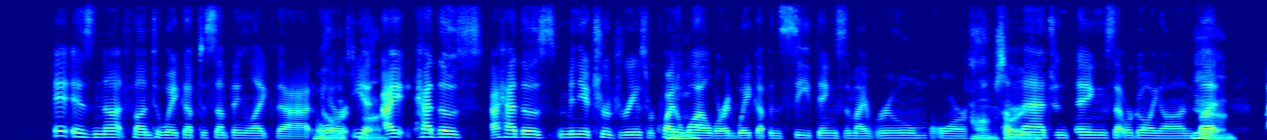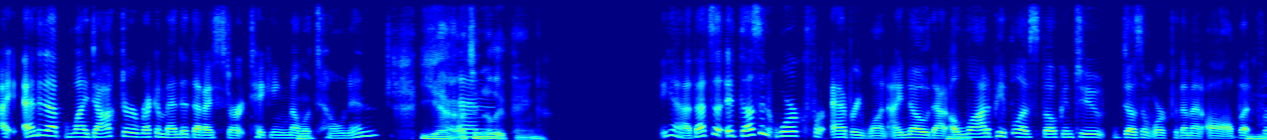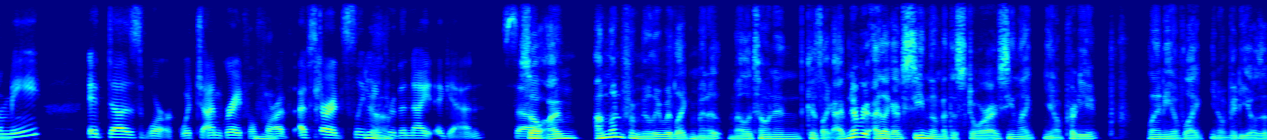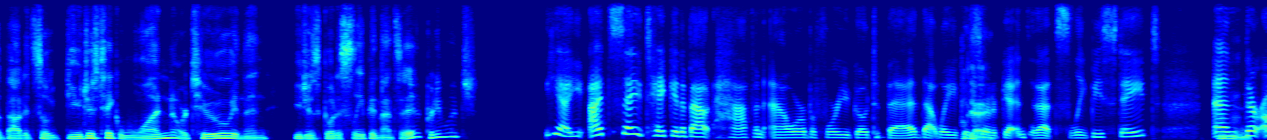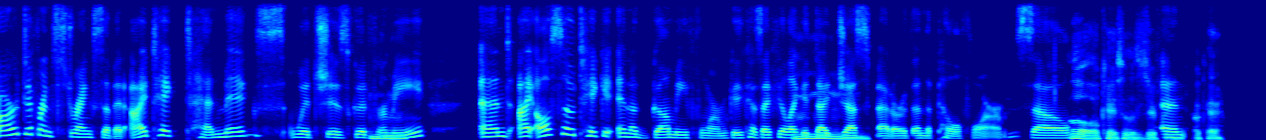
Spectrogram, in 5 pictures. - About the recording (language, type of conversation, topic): English, unstructured, How can I use better sleep to improve my well-being?
- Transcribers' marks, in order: other background noise; tapping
